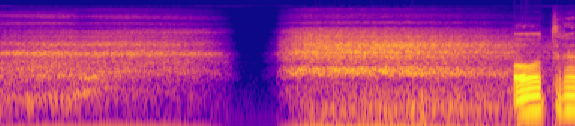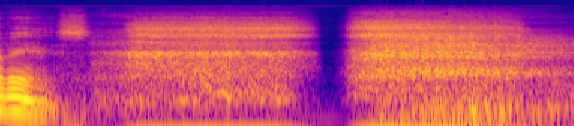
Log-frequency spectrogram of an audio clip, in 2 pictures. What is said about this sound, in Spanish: Quienes están observando el podcast, sigan respirando. Fuerte. Igual que …. Fuerte, ….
